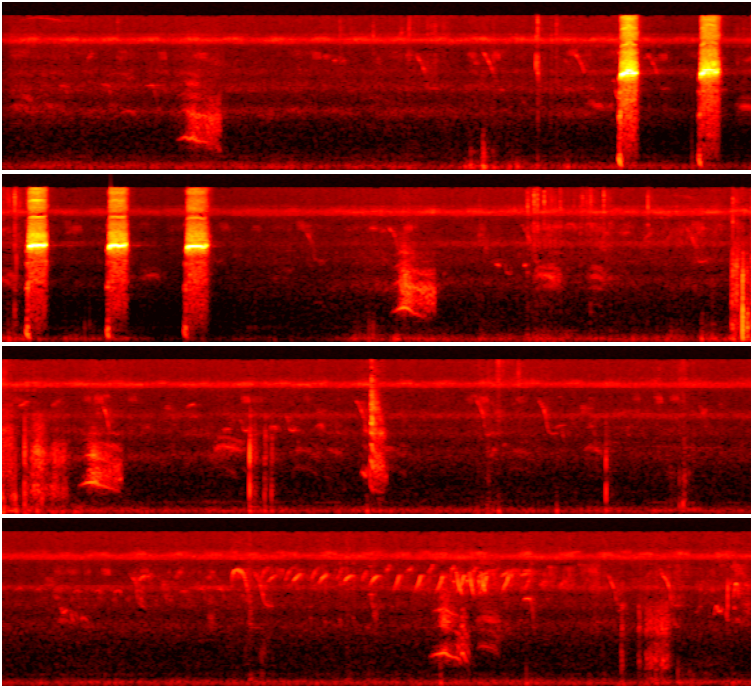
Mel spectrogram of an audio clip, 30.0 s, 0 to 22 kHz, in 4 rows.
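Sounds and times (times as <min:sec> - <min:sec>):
faint bird calls: 0:01.6 - 0:02.3, 0:05.8 - 0:08.0, 0:08.6 - 0:09.6, 0:11.2 - 0:11.9, 0:12.5 - 0:16.4, 0:17.0 - 0:19.0, 0:26.6 - 0:27.8.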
